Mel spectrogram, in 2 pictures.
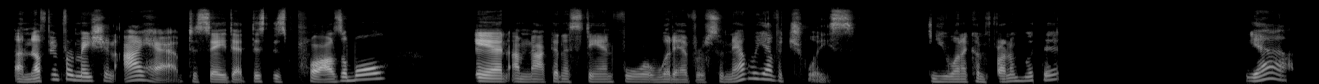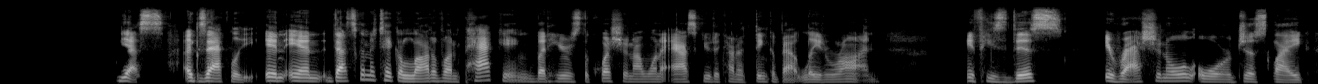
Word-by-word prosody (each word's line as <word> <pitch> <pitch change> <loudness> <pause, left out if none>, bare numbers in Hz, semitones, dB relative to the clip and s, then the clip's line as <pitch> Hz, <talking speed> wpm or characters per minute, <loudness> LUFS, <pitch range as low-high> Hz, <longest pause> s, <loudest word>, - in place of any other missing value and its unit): enough - - -1
information 210 -6 -2
I 205 - +3
have 195 -6 -5
to 130 - -6
say 115 -2 +2
that - - -5
this 140 -2 -3
is 130 -5 -2
plausible 215 - -3 0.8
and 140 -4 +8
I'm 135 -3 -6
not 125 0 -5
gonna 130 -2 -10
stand 120 0 -5
for 120 -2 -14
whatever." 110 -1 -9
So 130 - -3
now 140 - -5
we 270 -1 -14
have 225 -4 -7
a 160 - -15
choice. - - -3 0.7
Do 135 - -11
you 125 0 -14
wanna 125 0 -7
confront 130 +3 -10
him 160 +2 -15
with 180 +2 -15
it? 230 +3 -12 1.9
Yeah. 215 +12 -7 1.5
Yes, - - +6 0.2
exactly, 330 +1 +5
and 165 -2 +7
and 155 -3 +6
that's 160 +1 +4
gonna 220 -2 -9
take 190 -3 -3
a - - -2
lot 140 0 -2
of 150 -1 -10
unpacking, 130 - -1
but 130 - +1
here's 135 -2 -4
the - - -14
question 145 -3 -3
I 120 - -6
wanna 125 +1 -5
ask 120 +1 +2
you 135 - -13
to 125 - -11
kinda 115 -5 -13
think 135 -2 -5
about - - -6
later 115 0 -5
on. - - -8 0.9
If 160 -2 +1
he's 120 -8 0
this 150 +6 +7 0.4
irrational 155 0 0
or 120 -3 -10
just 125 +2 0
like 110 -2 -1
135 Hz, 145 wpm, -24 LUFS, 120-165 Hz, 1.9 s, and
